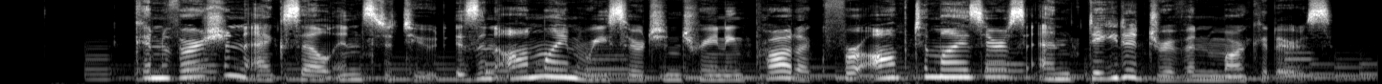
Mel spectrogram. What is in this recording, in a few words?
female professional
